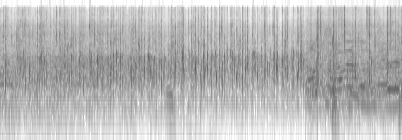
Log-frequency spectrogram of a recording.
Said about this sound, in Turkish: Cumhurbaşkanı Erdoğan'a alkışları avluda yankılandı.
